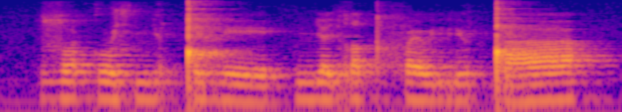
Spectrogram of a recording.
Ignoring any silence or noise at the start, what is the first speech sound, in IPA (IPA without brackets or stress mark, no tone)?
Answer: zˤ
